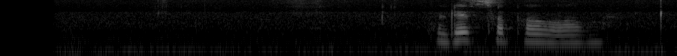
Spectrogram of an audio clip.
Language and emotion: Russian, neutral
